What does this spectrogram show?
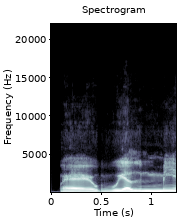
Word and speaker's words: Willemien: It's called, I don't know if the pronunciation is correct, but it's Wheel Me and Brand. It's like wheel as in wheel and me and brand.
